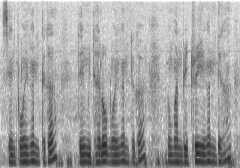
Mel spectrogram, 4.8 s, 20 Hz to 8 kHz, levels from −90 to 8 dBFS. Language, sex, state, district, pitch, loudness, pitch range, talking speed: Wancho, male, Arunachal Pradesh, Longding, 135 Hz, -16 LUFS, 125-140 Hz, 135 wpm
